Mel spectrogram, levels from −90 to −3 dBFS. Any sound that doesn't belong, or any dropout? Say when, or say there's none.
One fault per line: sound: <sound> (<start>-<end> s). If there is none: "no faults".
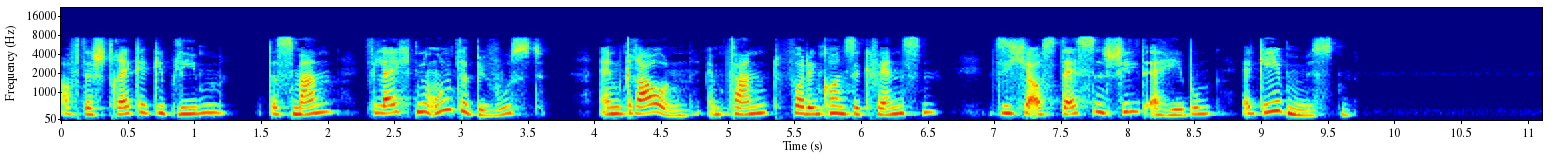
no faults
